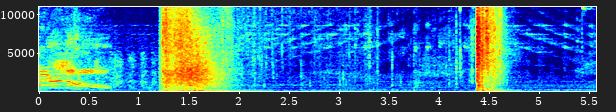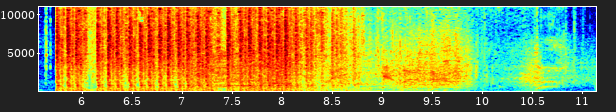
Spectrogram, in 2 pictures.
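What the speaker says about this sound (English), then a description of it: "I'm gonna prep this pipe bomb. Fire in the hole!" A pipe bomb explodes among zombies in State of Decay 2, followed by a long, sustained burst of rapid gunfire; loud, close combat sounds with a few earlier blasts and a voice speaking in between.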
